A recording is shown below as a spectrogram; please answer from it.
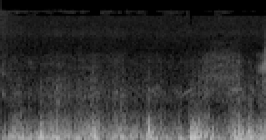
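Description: Wind buffeting an outdoor microphone: an uneven, gusting low rumble that starts abruptly.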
